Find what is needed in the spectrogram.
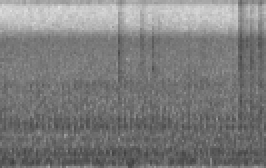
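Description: Steady low machine hum, like a small motor or fan running, with a few faint clicks of hands handling a packet and scissors about a second in and again near the end.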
